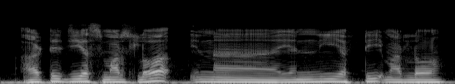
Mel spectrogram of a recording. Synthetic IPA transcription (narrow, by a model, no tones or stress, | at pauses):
a̰ːɾʈid͡ʒiesmaːɾslo | inːɐeniepʰʈimaːɖloː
